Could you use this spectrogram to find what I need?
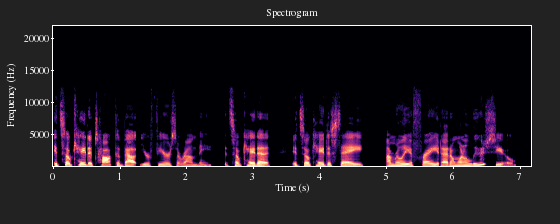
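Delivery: normal talking voice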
